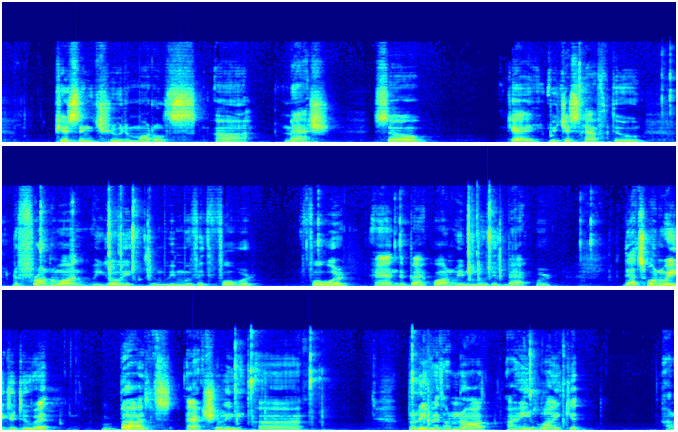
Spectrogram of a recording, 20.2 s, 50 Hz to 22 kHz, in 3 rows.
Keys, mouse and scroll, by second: 4.8-5.3 scroll down 1, 5.3-7.8 middle drag, 7.8 g, 13.0-19.1 middle drag, 19.1 scroll up 1, 19.4-20.2 middle drag.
